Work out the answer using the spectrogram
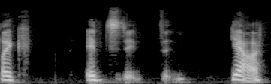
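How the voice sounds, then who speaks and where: A woman's voice: extremely slow, no echo. An American woman from Connecticut co-hosting a casual discussion, speaking informally and repeating her points for emphasis. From Connecticut, United States. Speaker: podcast co-host and writer.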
